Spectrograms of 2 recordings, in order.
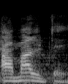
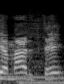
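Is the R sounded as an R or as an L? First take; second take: L; R. First: The R is pronounced like an L, Puerto Rican style. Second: The R is pronounced as a standard Spanish R.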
